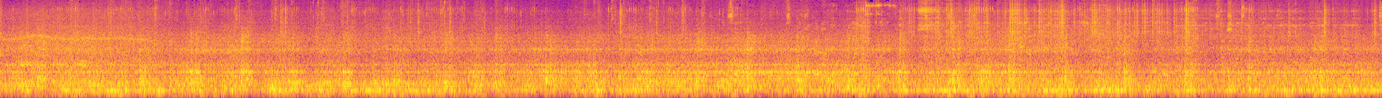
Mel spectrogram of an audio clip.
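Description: A train rumbles steadily along the tracks with a low hum.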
